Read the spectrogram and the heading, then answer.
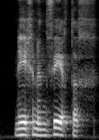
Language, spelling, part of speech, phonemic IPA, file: Dutch, negenenveertig, numeral, /ˈneːɣənənˌveːrtəx/, Nl-negenenveertig.ogg
- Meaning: forty-nine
